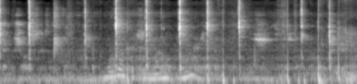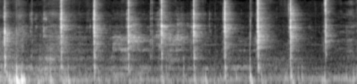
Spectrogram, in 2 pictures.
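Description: Loud open-mouthed chewing close by: a steady run of sharp smacks, about two or three a second. A brief low voice sound comes about two seconds in, and a dull thump a little past halfway.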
